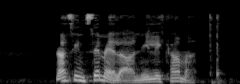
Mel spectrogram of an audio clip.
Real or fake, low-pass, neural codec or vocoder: real; 10.8 kHz; none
